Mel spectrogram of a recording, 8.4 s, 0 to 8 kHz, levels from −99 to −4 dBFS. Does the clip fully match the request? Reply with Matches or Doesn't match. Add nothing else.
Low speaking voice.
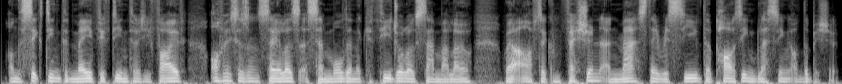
Matches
